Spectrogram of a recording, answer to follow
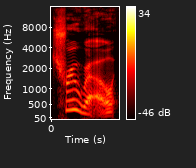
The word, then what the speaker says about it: Truro: first-class Airman Robert was assigned to the North Truro Air Force Station in Cape Cod Massachusetts I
